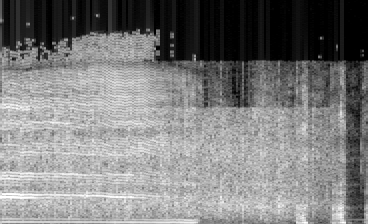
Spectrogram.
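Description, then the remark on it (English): An audience claps in a steady round of applause welcoming Femi Imokai Owolabi, known as the real Femi, under a held musical tone at first. The tone fades midway, the clapping continues, and brief vocal sounds break in near the end. “Let's welcome, with a round of applause, Femi Imokai Owolabi, popularly known as the real Femi.”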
